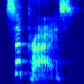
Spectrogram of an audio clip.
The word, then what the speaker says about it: surprise: for a mouse so in English people started dropping the first R sound in the word surprise and now we just say surprise there's another word just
